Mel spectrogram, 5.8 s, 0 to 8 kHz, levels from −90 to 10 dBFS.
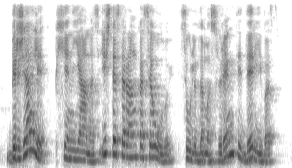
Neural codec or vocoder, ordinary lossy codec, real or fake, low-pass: vocoder, 44.1 kHz, 128 mel bands every 512 samples, BigVGAN v2; AAC, 48 kbps; fake; 7.2 kHz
